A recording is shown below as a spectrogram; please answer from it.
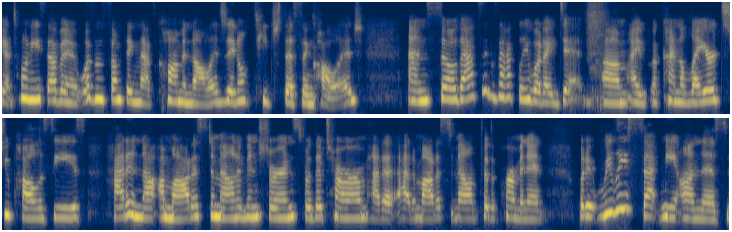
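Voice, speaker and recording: A woman's voice: on the high side, no echo. A woman telling a personal story as a podcast guest, earnest, with many fillers and restarts. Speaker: guest, insurance business development director. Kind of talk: conversational storytelling.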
